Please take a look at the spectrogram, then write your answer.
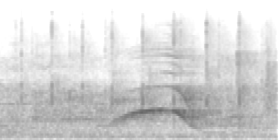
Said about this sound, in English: why are you guys clapping for my pain? What kind of, oh my goodness.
